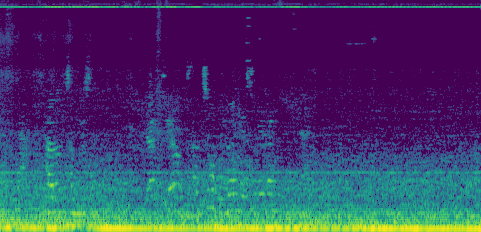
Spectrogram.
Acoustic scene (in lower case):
bus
